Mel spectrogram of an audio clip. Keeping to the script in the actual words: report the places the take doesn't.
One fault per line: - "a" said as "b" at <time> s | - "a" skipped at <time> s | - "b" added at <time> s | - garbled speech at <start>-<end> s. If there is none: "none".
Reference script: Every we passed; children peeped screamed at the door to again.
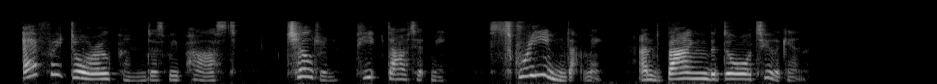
- "door opened as" added at 0.6 s
- "out at me" added at 3.9 s
- "me and banged" added at 5.8 s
